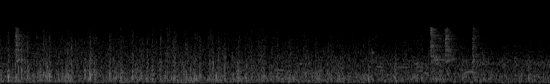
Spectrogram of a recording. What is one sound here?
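Horses' hooves thud on a dirt track as a harness race passes.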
